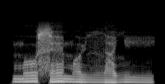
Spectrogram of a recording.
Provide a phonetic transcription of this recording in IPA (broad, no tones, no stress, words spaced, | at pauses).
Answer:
mo sɛmɔy̯ lːaʎi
